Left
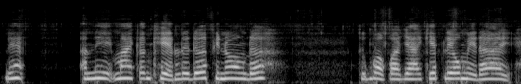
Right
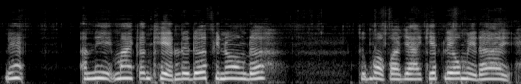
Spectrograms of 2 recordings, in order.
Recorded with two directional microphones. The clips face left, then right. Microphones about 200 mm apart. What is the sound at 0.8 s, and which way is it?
Speech, 35° right (ahead or behind).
